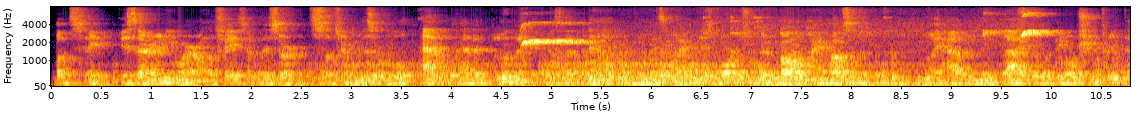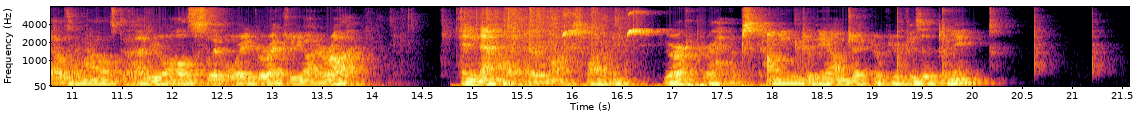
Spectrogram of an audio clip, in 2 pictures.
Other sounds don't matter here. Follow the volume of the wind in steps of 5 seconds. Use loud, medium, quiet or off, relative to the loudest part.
medium, loud, medium, off, off.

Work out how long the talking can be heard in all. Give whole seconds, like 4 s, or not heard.
19 s.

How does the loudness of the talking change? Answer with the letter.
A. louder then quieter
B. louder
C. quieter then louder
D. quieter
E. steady
E.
